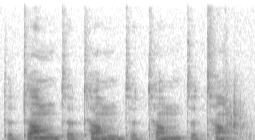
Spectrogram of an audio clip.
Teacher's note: 8 syllables, alternating soft and stressed.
